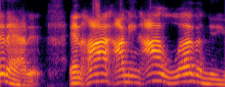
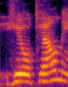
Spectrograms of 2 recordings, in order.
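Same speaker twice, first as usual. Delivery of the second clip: ordinary talk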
